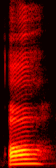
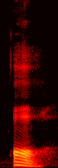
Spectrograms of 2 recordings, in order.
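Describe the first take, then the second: First: Plain open dark "ah" with no nasal air; oral ah. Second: "ah" nasalized, air through the nose, like French an; nasal ah. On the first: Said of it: "So we go from ah". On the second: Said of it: "Air goes through the nose". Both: Shown as a demonstration.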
